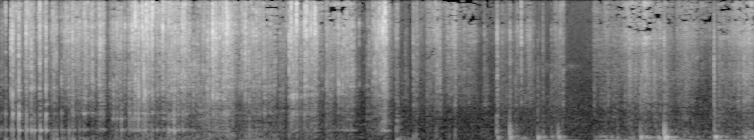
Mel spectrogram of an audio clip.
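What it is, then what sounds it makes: Wicker basket bin being scratched. A grey woven wicker waste bin, held upright, hollow and empty, has its woven sides scratched fast with the long nails of both hands. Dense, rapid, dry crackling scratches run throughout, bright at first and then with a deeper, hollow low thump under them in the second half.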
